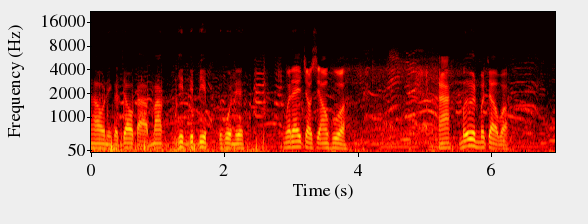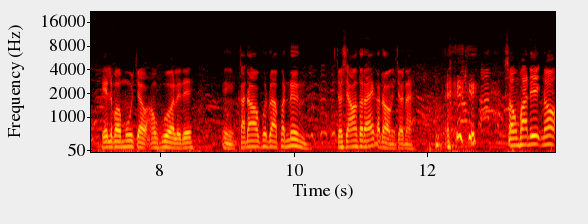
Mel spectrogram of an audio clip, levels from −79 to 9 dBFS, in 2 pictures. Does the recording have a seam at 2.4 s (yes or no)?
yes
